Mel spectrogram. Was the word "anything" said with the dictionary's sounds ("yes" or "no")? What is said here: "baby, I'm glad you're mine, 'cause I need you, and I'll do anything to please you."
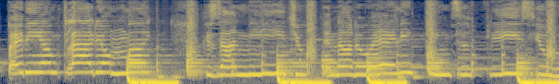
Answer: yes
